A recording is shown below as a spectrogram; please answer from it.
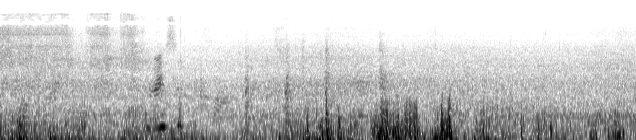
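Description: Wind rumbling on the microphone over the wash of surf, with short snatches of nearby people's voices, loudest about four seconds in.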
